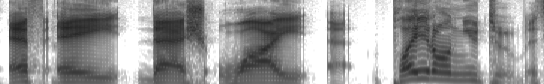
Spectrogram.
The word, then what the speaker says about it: Fage: We are looking at how to pronounce Who's this guy? Fay.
